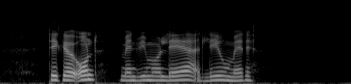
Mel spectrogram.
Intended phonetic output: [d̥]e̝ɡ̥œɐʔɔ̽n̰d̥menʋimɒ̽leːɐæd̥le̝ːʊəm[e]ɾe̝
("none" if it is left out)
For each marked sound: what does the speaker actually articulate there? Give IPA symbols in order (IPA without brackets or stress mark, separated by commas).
d̥, e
